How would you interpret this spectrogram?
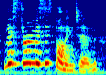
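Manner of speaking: high, loud contempt; nanny calling parents weak; scolding. Acted. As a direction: scold them.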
